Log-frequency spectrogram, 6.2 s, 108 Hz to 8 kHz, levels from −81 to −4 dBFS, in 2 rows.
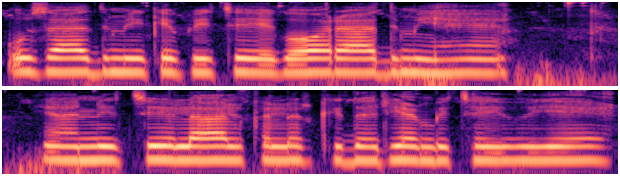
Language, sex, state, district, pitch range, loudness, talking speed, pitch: Hindi, female, Rajasthan, Bikaner, 220-225 Hz, -16 LUFS, 165 wpm, 225 Hz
